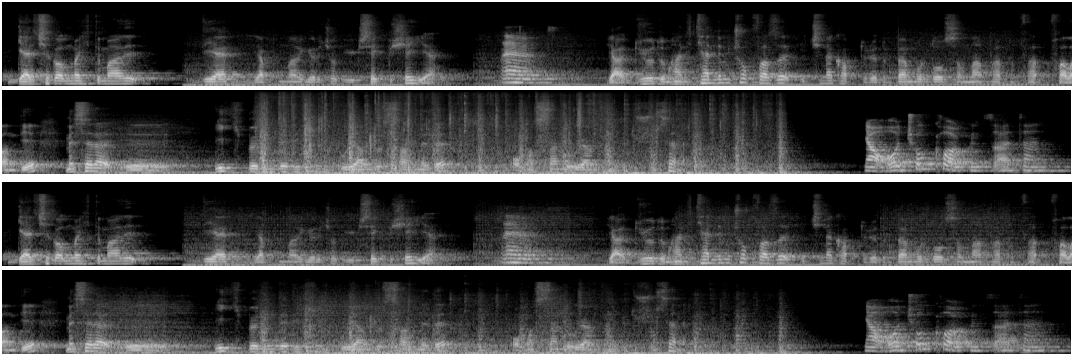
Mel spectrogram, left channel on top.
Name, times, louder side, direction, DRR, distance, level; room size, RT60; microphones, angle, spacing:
voice 1, 0.1-1.4 1.9-4.4 6.0-12.4 12.8-15.2 15.8-17.6, left 2 dB, 15° left, 6 dB, 0.3 m, -22 dB
sound 1, 1.8-16.4, equal, 90° right, 1.6 m, -34 dB
voice 2, 5.0-5.4 19.3-21.1, left 3 dB, 45° left, 6 dB, 1.4 m, -22 dB
Livestock farm animals working animals, 13.2-18.6, left 2 dB, 85° left, 0.7 m, -25 dB
15.5 x 6.2 x 4.5 m, 1.2 s
head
